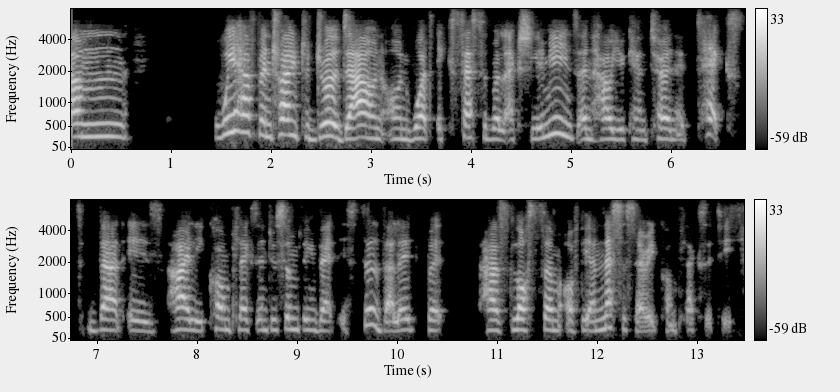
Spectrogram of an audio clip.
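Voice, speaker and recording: A woman with a German accent speaks in a bright, sharp tone. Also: fairly high pitch for a woman, ordinary pitch variation, moderate pace, big swings in loudness, dry, close sound with no echo. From Germany. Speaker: patient advocate. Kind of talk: conference presentation.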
